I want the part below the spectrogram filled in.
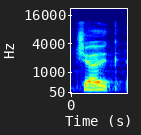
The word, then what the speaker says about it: Joque: It's the Spare Parts Joke Strap-On Harness. I believe it's pronounced Joke, J-O-Q-U-E. Joke could be jock, I guess.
